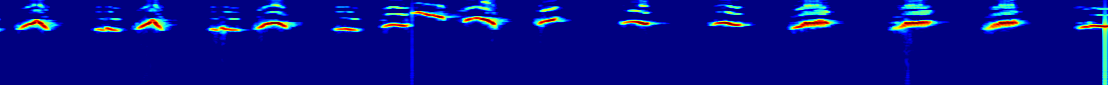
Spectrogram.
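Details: Cucak ijo song meant to raise breeding drive and make the bird fierce: a fast run of about fourteen varied whistled notes, some rising, some falling, with a few sharper high slurs, in quiet surroundings.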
